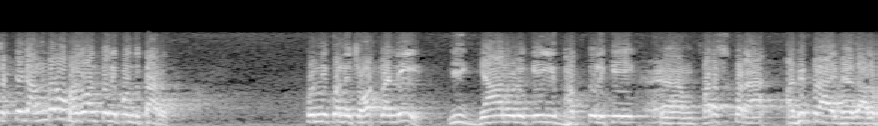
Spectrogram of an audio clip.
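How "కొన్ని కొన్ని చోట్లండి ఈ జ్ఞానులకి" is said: ordinary delivery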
